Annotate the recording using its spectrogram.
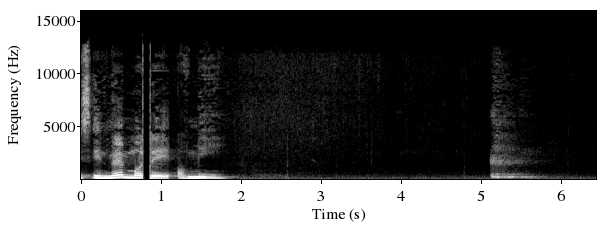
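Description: A man sings a prayer through a microphone.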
